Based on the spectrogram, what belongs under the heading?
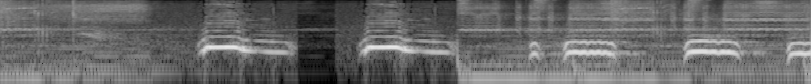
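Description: An owl gives two drawn-out, mellow hoots about a second apart, then three shorter hoots in quicker succession, over a faint steady hum.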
